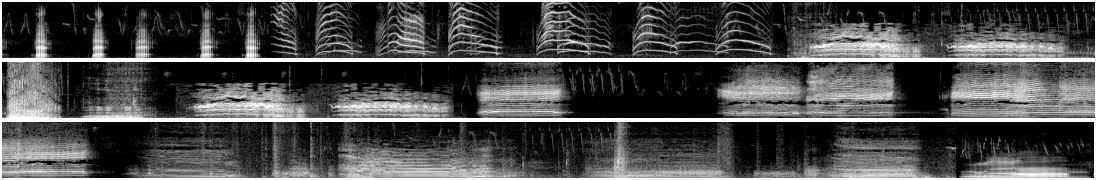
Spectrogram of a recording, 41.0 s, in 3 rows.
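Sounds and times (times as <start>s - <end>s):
rough animal calls: 0.0s - 19.4s
cat meowing: 3.4s - 9.7s
sheep bleating: 19.6s - 20.8s, 22.6s - 28.5s.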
